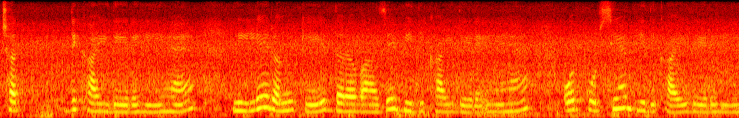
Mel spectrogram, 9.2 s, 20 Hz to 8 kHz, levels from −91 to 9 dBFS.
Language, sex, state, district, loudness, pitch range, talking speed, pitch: Hindi, female, Punjab, Pathankot, -19 LUFS, 180-220 Hz, 135 wpm, 190 Hz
